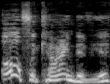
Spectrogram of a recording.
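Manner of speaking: syrupy, falsely polite courtesy laced with sarcasm. Recounting a reply to a woman who gave a fine, retelling a sarcastic remark. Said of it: "I've been a bit sarcastic".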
